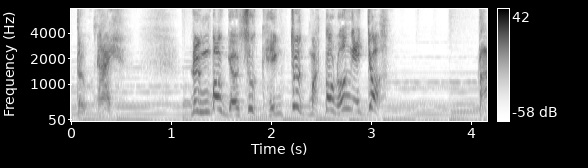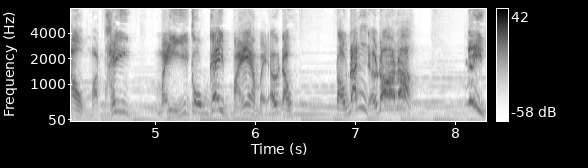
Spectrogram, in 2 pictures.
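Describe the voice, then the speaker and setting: A man voicing a furious old uncle who shouts curses. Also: very high-pitched, wildly swooping pitch, brisk, long pauses, faint music behind, voice pushed up, full character voice. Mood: raging.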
